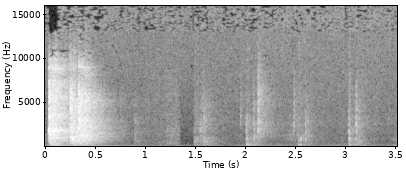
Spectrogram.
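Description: A door opens in a hotel room with a loud, rushing scrape at the start. It settles into quiet, broken by a few soft knocks and clicks.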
